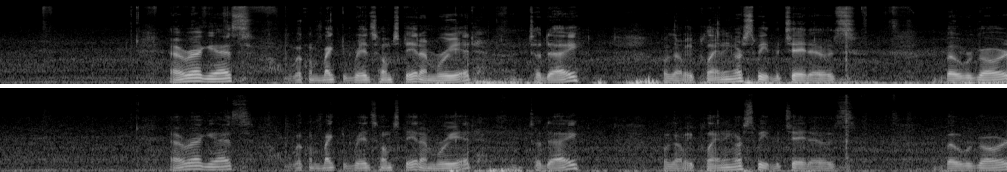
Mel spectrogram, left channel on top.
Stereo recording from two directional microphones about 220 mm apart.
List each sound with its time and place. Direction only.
1.7 s speech: 35° left (ahead or behind)
9.5 s speech: 30° left (ahead or behind)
